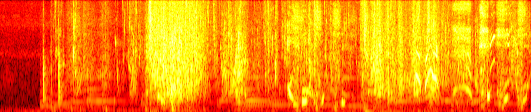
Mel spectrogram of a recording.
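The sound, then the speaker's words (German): Lively water splashing and sloshing in irregular bursts as a child washes itself, like washing in a basin, with brief vocal sounds mixed in. “Verschwende das Wasser nicht.”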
